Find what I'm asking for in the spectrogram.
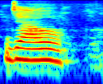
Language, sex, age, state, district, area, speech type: Hindi, female, 30-45, Uttar Pradesh, Prayagraj, rural, read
